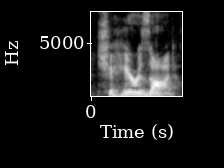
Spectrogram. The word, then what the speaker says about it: Scheherazade: "Scheherazade," I said.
